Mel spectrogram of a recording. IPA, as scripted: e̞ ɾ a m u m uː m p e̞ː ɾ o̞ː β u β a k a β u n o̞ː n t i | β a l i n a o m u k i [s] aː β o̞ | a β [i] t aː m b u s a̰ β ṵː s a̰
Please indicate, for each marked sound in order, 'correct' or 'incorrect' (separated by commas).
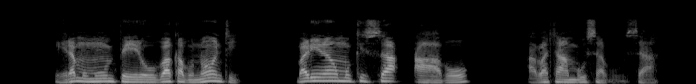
correct, incorrect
